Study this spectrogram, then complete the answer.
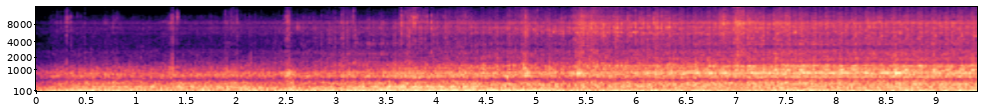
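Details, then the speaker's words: El Camino at idle with no valvetrain noise and earlier power loss possibly from a blocked catalytic converter: loose, uneven rattle at about four beats a second over the rumble, suspected loose exhaust, not engine; exhaust rattle at idle. "a little bit of uh that's not the engine that's that's the exhaust"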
